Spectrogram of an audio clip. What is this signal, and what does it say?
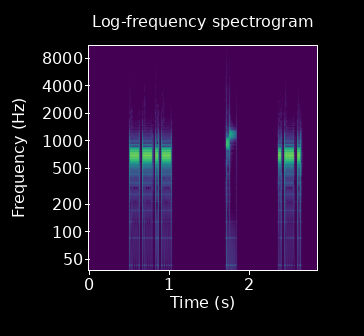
Morse code, heard as a keyed tone, about 30 wpm, 700 Hz. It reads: Q R
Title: Single Letter-Number Alt - Rapid-Fire 30wpm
